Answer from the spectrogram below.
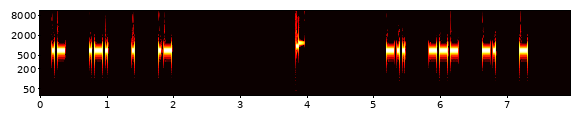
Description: Morse code, heard as a keyed tone, about 32 wpm, spaced as for 17 wpm, 690 Hz. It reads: AREA DONT
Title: 3x Character Spacing - Top 500 Words - 30wpm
